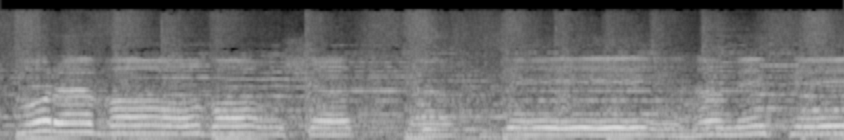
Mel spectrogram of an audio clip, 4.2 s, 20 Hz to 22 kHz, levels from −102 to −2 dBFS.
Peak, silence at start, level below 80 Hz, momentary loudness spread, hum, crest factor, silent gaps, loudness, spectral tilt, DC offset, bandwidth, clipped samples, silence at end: -10 dBFS; 0 s; -54 dBFS; 7 LU; none; 14 dB; none; -24 LUFS; -5 dB/octave; under 0.1%; 16 kHz; under 0.1%; 0 s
